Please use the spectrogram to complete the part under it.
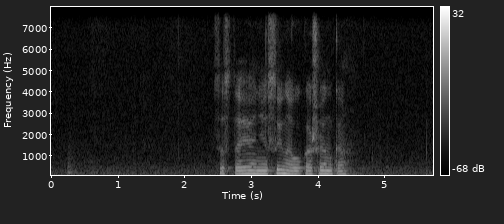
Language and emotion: Russian, neutral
